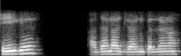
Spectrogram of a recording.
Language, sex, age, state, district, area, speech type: Hindi, male, 45-60, Rajasthan, Jodhpur, urban, conversation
